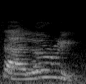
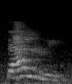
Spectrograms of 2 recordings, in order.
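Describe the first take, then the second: First: The middle vowel is clearly pronounced. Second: The middle vowel is dropped. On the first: The speaker calls it wrong. "you not say salary" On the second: The speaker calls it right. "It's salary. ... You'll remove the A"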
